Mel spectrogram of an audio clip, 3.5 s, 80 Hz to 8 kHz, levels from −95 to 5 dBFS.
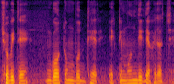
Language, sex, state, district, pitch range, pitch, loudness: Bengali, male, Tripura, West Tripura, 105-115 Hz, 110 Hz, -22 LUFS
